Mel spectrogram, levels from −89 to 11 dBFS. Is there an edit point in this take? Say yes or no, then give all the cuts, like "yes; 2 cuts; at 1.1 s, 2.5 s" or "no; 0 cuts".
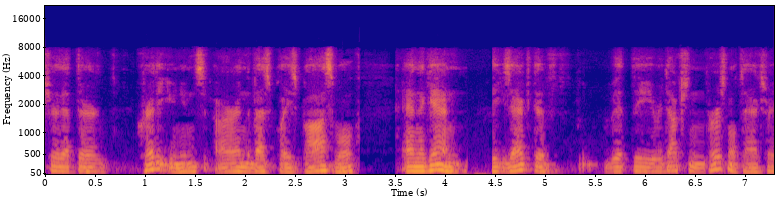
no; 0 cuts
